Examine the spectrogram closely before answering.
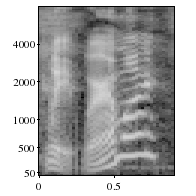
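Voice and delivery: high, bewildered startled wake-up; suddenly jolted awake. Pretend. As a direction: come to like you just snapped awake. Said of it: "[name] forgot his brain meds".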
